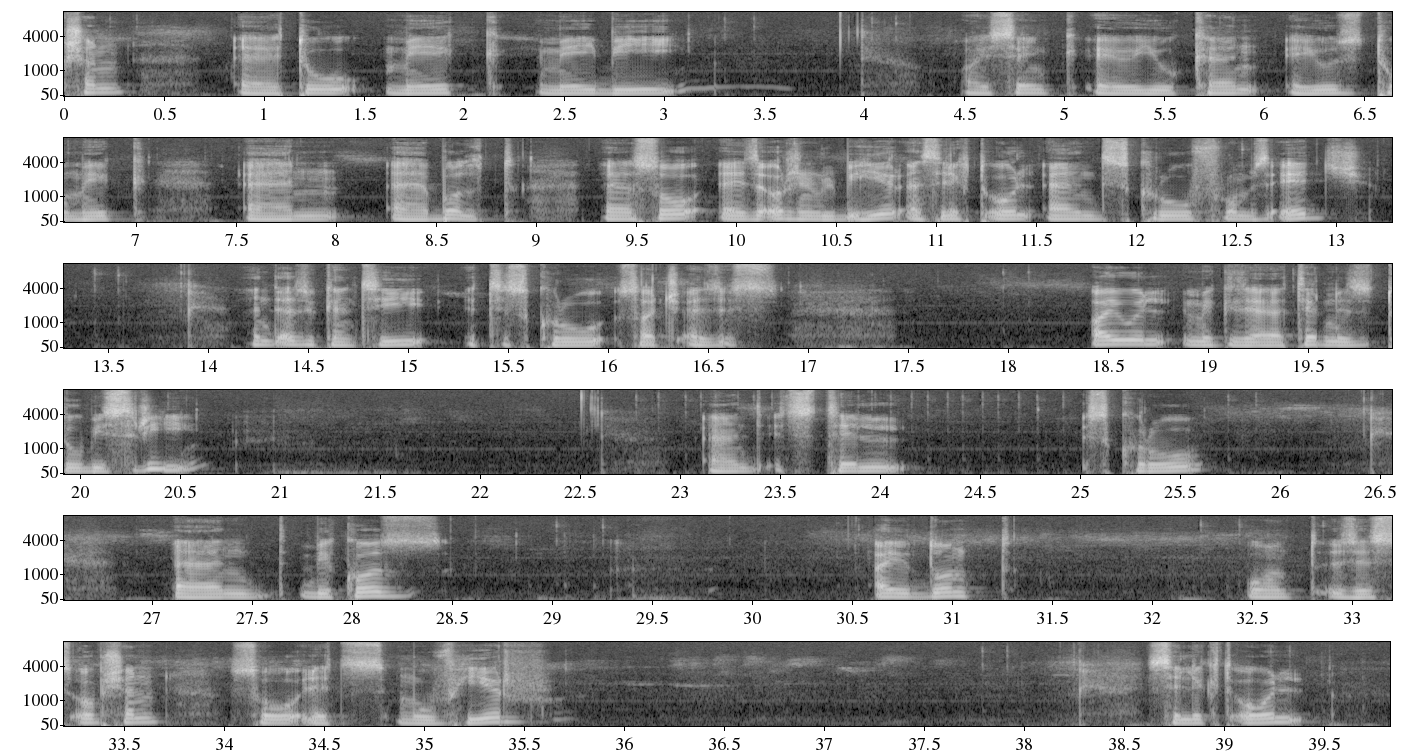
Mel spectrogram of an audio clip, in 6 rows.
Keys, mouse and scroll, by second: 0.6-1.1 scroll down 2, 1.8 e, 4.0 click, 4.7 g, 6.5 click, 7.0-7.6 scroll down 4, 7.3 Tab, 9.5 Tab, 12.3 click, 12.3 a, 14.1-14.6 scroll down 2, 14.6 middle click, 17.1 KP_1, 17.9 click, 19.4 click, 19.7 click, 20.3 click, 21.0-22.2 scroll down 5, 22.2-22.7 scroll down 3, 22.7 click, 23.0-24.2 click, 23.1 click, 23.9 click, 24.0 click, 24.6 click, 24.8 click, 25.7 click, 26.5-27.7 scroll up 10, 27.7 z, 28.5-28.9 scroll down 3, 29.0 shift+middle click, 30.7 ctrl+z, 31.5-32.0 scroll up 2, 32.2 shift+middle click, 32.8 click, 33.2 shift+click, 34.1 g, 38.5 a, 39.2 click, 39.5 x.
